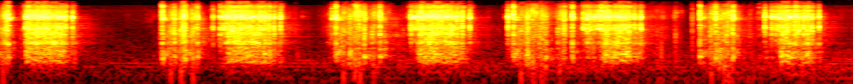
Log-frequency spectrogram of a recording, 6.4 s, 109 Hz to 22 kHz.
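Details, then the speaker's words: Craftsman 19-inch 25cc Bushwhacker gas hedge trimmer, choked, recoil not fully retracting, previously ran briefly then bogged: rasping pull-start bursts about once a second, never catches; hard starting. "It's choked. I mean, you know, we'll try it. It's not going to fire or if it does, it won't be for long."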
